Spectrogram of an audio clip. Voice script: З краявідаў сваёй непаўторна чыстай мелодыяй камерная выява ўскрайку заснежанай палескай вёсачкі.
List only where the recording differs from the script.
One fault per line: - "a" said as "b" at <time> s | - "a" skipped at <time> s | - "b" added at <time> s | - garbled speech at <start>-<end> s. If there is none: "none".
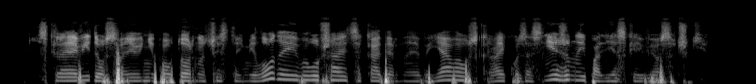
- "вылучаецца" added at 3.0 s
